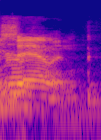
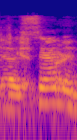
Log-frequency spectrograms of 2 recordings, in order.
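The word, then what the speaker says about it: Salman: yeah there was no pan his name is salmon but it's s a l m a an but it's still pronounced salmon yeah yeah there's that all right funny do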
